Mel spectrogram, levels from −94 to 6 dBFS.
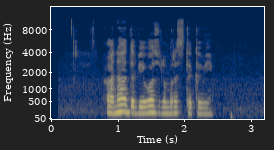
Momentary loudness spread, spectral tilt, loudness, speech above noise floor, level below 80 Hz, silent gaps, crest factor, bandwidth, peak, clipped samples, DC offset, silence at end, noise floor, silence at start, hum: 15 LU; -7.5 dB/octave; -26 LUFS; 34 dB; -72 dBFS; none; 20 dB; 11 kHz; -8 dBFS; under 0.1%; under 0.1%; 0.8 s; -59 dBFS; 0.85 s; none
